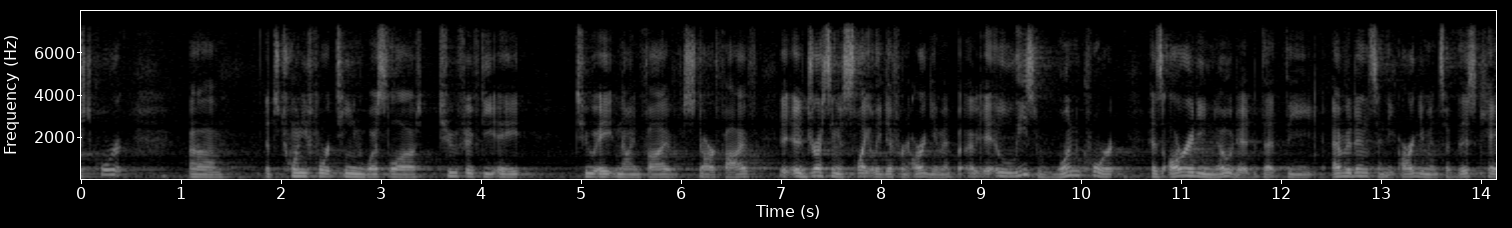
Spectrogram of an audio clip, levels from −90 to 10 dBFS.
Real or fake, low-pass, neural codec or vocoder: real; 7.2 kHz; none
